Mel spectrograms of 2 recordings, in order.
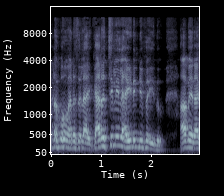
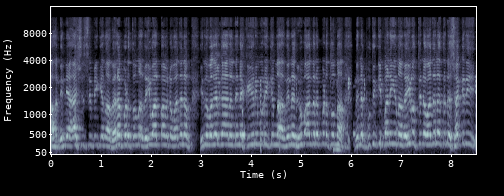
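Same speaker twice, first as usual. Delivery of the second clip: fervent preaching; 4 semitones higher than usual. Real, not acted. Preacher proclaiming.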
